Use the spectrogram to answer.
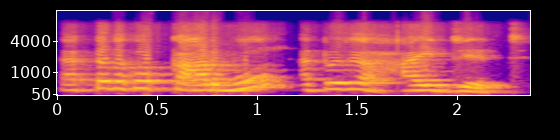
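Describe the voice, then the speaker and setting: A high-pitched man with a West Bengal accent teaches a lesson, working through each point with rhetorical questions to his students. His voice rings out in an echoey room. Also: animated, quick pace. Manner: explains step by step with frequent rhetorical questions. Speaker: tutor. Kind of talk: classroom lesson explanation.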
